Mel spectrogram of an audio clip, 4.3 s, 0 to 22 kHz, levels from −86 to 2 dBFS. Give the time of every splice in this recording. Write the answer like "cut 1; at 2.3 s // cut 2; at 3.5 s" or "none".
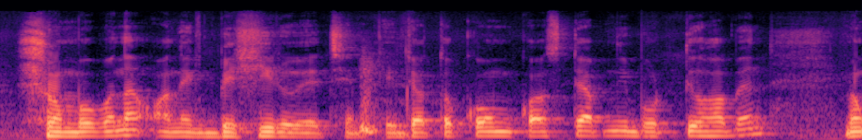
cut 1; at 1.9 s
